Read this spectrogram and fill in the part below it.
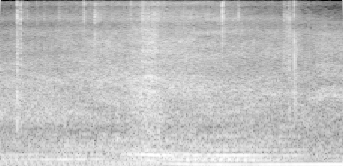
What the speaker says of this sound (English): ooh, this is a sick car, dude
